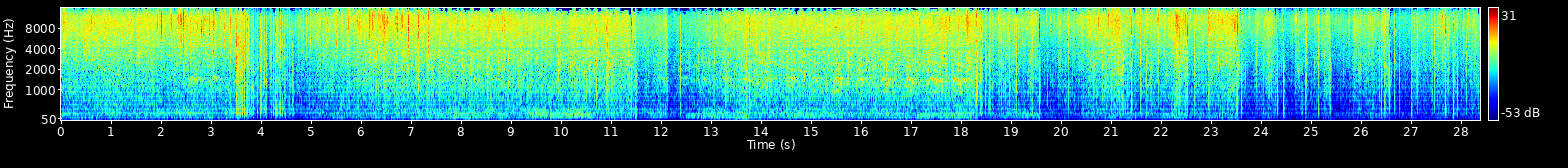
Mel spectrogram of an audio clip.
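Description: Heavy rain falling steadily, with many separate drops striking close by. About two-thirds of the way in the steady hiss thins and breaks into scattered, sharper drips.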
